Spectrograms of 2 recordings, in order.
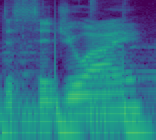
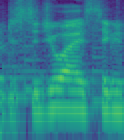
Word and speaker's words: Decidueye: Judging by the fact that I think it's named after a deciduous tree, I think it's supposed to be pronounced Decidueye, I guess.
